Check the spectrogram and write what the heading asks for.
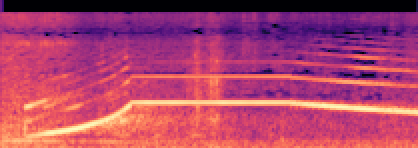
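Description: A loud siren that rises quickly in pitch, holds a steady high tone for about a second, then begins slowly falling.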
